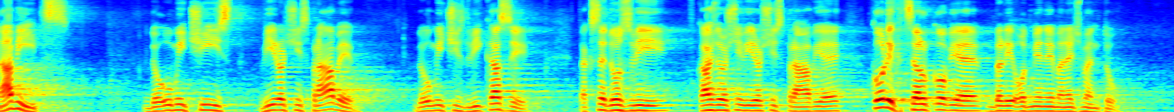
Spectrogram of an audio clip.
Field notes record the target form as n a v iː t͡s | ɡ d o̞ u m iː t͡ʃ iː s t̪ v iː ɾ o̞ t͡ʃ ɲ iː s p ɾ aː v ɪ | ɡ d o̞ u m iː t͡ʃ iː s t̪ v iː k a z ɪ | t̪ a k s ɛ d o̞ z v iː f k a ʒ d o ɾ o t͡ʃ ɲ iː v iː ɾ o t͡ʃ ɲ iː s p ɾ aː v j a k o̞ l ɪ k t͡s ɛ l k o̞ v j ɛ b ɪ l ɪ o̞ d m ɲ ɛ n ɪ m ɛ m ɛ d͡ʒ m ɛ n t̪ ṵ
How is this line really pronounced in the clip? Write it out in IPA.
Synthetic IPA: n a v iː t͡s | ɡ d o̞ u m iː t͡ʃ iː s t̪ v iː ɾ o̞ t͡ʃ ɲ iː s p ɾ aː v ɪ | ɡ d o̞ u m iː t͡ʃ iː s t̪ v iː k a z ɪ | t̪ a k s ɛ d o̞ z v iː f k a ʒ d o ɾ o t͡ʃ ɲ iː v iː ɾ o t͡ʃ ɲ iː s p ɾ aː v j ɛ k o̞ l ɪ k t͡s ɛ l k o̞ v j ɛ b ɪ l ɪ o̞ d m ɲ ɛ n ɪ m ɛ n ɛ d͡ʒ m ɛ n t̪ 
